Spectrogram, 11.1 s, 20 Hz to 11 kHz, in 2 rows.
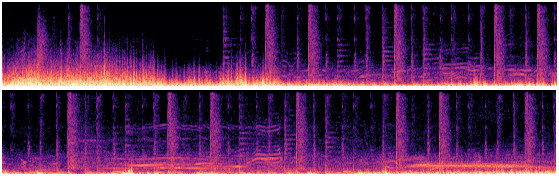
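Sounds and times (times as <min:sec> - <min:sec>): gulls calling: 0:00.0 - 0:11.0
wind rumble on microphone: 0:00.0 - 0:11.0.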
